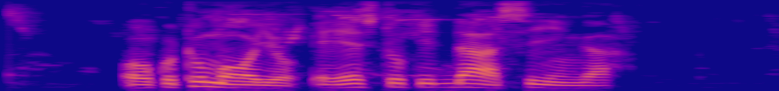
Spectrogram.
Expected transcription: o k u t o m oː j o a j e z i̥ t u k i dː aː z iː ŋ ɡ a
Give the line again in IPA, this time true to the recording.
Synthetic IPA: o k u t u m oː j o e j e s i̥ t u k i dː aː s iː ŋ ɡ a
